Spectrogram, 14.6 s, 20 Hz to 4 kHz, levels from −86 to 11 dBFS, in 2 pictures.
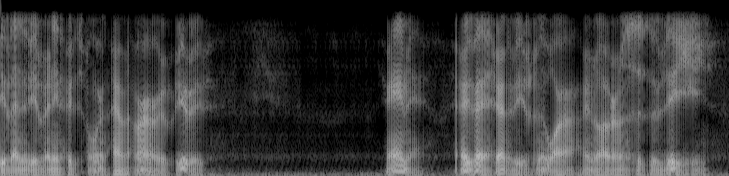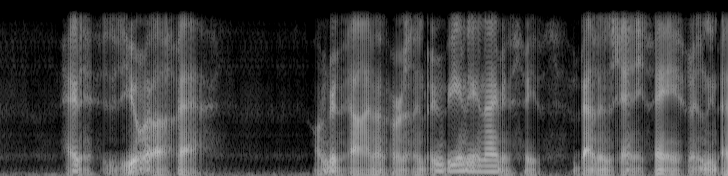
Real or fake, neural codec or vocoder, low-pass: fake; autoencoder, 22.05 kHz, a latent of 192 numbers a frame, VITS, trained on many speakers; 3.6 kHz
